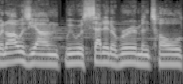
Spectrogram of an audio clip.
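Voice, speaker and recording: Music plays in the background as a man speaks at a fairly high pitch. His intonation stays fairly even. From South Africa. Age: 40s. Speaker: multidisciplinary artist and filmmaker. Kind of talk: interview answer.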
